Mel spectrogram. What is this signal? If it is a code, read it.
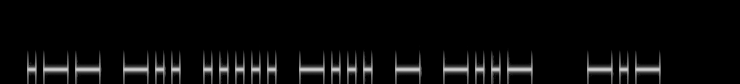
Morse code, heard as a keyed tone, about 15 wpm, 700 Hz. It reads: WD5BTX K
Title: Common QSO Phrases Encore 15wpm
